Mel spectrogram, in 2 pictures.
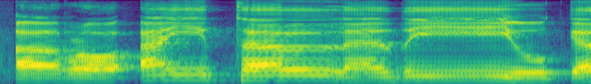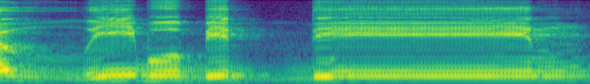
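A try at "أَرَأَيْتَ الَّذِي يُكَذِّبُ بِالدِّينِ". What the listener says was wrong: Ulangin. Tadi ladzi itu masuk hidung. Nah, dibuka hurufnya. Biddin. Nah, ini di akhir. Ini nama hukumnya mad arid disukun. Ini bisa 2 harokat, bisa 4, bisa juga 6. 6.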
